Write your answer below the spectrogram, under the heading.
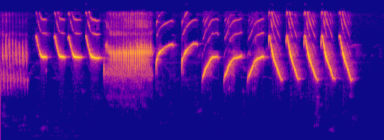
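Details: Lure song of a canary to get other canaries singing: a soft buzz, four sharp descending notes, a rattling trill, then a series of rising slurred whistles and a final run of steep downswept notes.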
